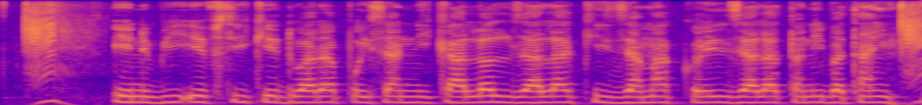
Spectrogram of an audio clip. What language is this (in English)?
Bhojpuri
